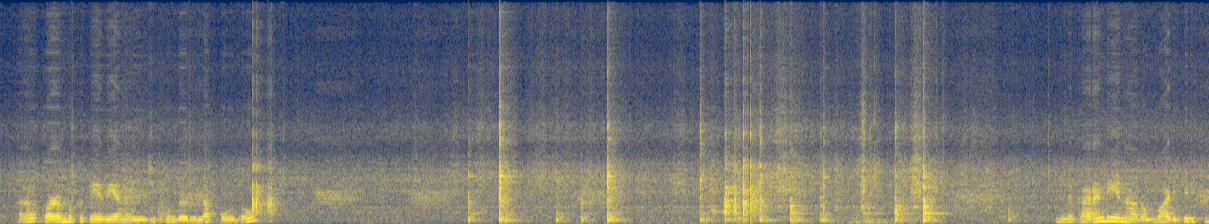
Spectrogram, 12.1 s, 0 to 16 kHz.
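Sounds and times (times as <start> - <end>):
faint sizzle: 0.0 - 12.0
metal spoon scraping pan: 4.5 - 11.9
spoon tapping against pan: 4.6 - 6.3, 7.0 - 10.2.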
